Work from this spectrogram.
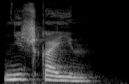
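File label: "нитшкаин", Komi, female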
